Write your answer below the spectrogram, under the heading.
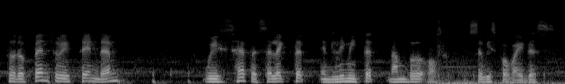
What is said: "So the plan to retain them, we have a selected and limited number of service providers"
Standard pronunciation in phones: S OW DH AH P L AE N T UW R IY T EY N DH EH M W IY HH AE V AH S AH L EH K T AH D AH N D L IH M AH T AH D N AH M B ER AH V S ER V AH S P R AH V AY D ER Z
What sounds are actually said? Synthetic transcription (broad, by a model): S OW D AH P EH N T UW R IY T EY N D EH M W IY HH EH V AH S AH L EH K T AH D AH N L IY M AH T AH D N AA M B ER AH F S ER V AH S P R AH V AY D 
